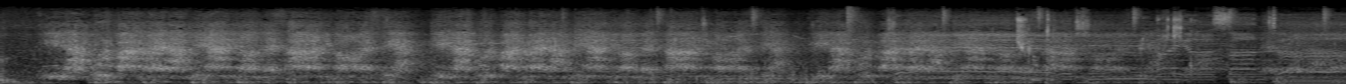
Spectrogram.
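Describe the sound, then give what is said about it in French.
A large crowd of women roars and shouts together, a dense, loud wall of voices that stays intense from start to finish with rising cries breaking through. “Tu l'entends, Tu l'entends, la gronde des femmes”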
